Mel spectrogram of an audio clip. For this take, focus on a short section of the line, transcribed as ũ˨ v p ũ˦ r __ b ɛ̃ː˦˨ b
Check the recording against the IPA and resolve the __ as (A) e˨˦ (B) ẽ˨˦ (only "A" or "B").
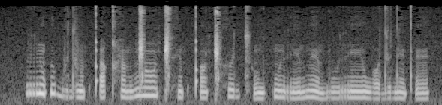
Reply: B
